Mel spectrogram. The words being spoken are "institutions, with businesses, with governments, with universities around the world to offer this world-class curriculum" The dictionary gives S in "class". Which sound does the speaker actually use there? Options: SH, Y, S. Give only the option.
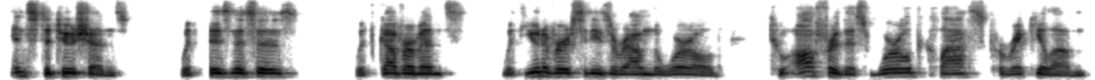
S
